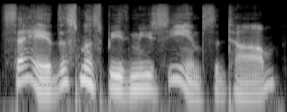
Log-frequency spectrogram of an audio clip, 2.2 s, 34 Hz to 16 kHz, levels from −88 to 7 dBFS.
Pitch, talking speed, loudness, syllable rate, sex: 130 Hz, 225 wpm, -18 LUFS, 4.4 syllables/s, male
